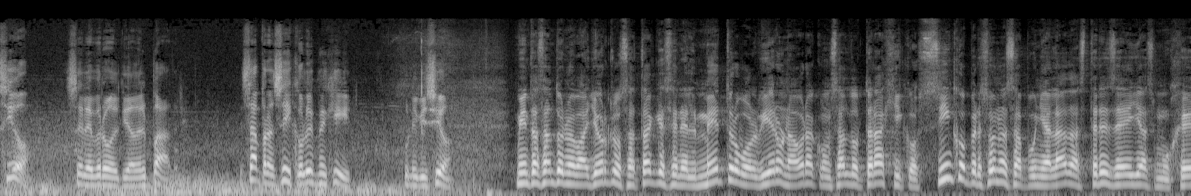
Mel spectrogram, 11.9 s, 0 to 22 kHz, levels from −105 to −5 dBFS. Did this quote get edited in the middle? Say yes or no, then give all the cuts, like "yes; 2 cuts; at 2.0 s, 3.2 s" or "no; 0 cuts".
no; 0 cuts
